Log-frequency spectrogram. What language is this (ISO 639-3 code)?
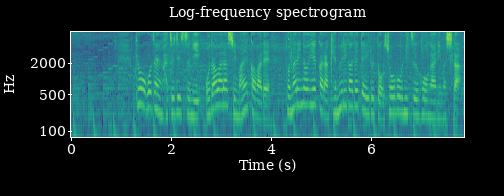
jpn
